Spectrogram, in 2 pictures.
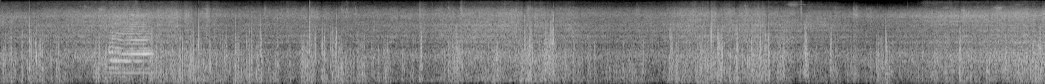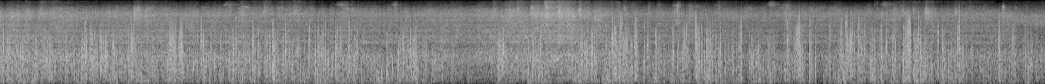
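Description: Passenger train running at speed, heard from an open coach door: wheels clattering over the rails amid steady wind and running noise. A short locomotive horn toot sounds about a second in.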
